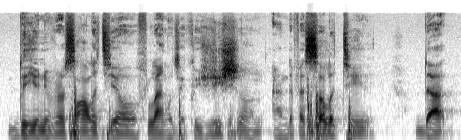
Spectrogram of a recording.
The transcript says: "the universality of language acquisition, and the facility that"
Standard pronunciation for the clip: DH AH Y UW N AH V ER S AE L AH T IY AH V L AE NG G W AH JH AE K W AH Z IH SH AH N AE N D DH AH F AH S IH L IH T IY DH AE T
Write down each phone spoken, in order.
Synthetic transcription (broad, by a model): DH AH Y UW N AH V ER S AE L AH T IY AH V L AE NG G W AH JH AE K W AH Z IH SH AH N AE N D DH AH F AH S IH L IH T IY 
